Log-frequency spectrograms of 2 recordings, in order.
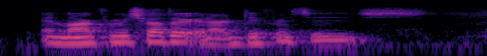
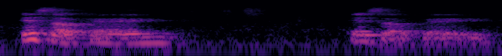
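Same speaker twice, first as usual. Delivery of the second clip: ordinary talk, nothing marked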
